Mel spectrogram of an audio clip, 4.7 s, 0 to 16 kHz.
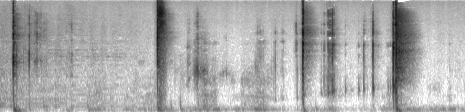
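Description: A 12-ounce beer can is cracked open: several sharp metallic clicks and pops from the tab, each with a brief hiss of fizz, spaced apart with quiet handling noise between and no talking.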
